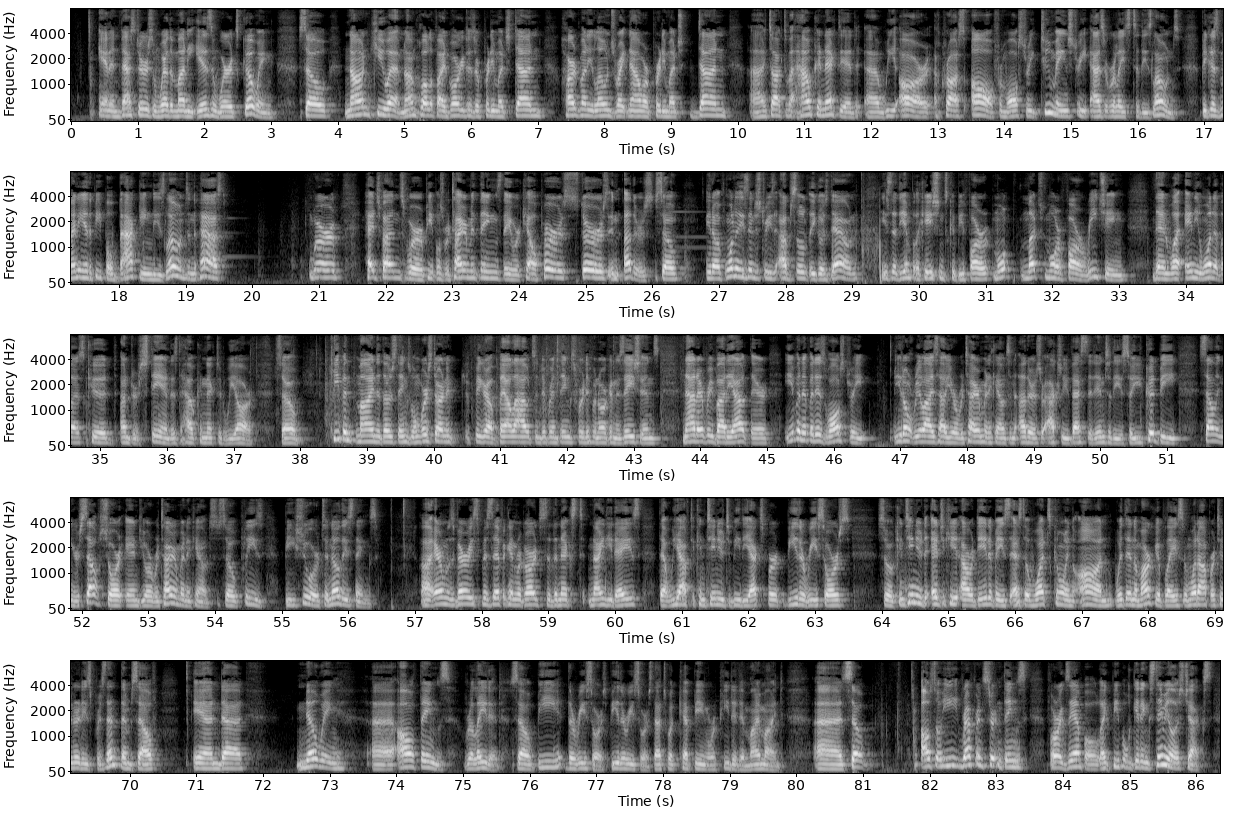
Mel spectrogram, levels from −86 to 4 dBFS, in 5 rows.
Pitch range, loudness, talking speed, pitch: 135-175 Hz, -16 LUFS, 180 wpm, 150 Hz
